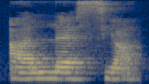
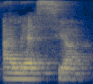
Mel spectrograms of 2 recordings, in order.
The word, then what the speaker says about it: Alessia: name that's popular so alessia we have a double s so you got to hold it make sure you're pronouncing all those vowels alessia some other ones are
